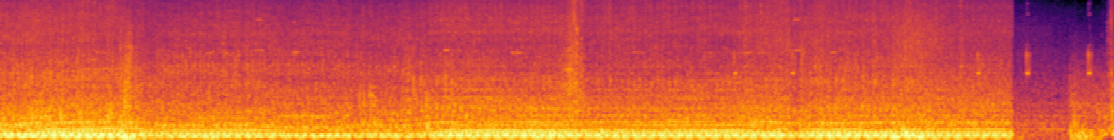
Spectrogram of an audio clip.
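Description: A heavy tank engine rumbles loudly and steadily.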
